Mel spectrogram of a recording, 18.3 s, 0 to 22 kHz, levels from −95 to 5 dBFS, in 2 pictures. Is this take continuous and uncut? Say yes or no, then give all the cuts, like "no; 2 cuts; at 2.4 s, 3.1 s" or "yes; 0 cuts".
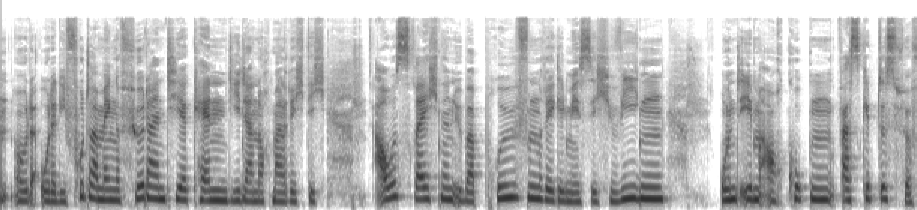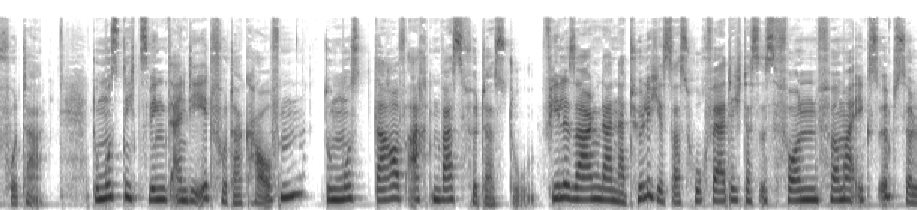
no; 1 cut; at 14.5 s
